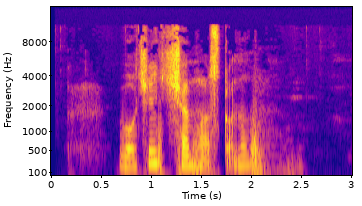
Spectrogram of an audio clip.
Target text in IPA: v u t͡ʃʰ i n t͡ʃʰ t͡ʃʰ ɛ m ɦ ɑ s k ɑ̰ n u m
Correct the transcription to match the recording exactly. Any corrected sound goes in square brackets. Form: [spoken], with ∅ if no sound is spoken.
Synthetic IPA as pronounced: v [ɔ] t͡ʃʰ i n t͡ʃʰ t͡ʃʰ ɛ m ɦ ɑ s k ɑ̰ n u m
